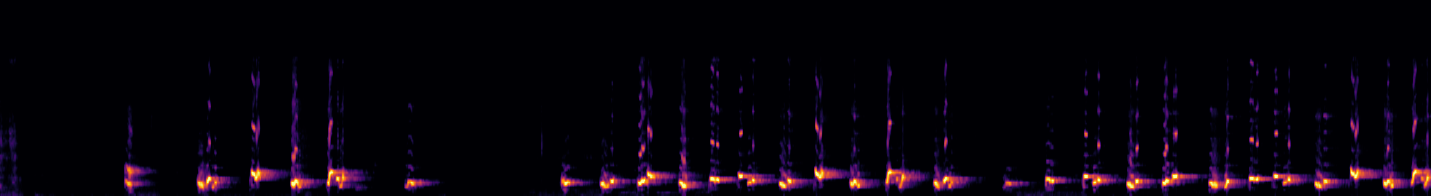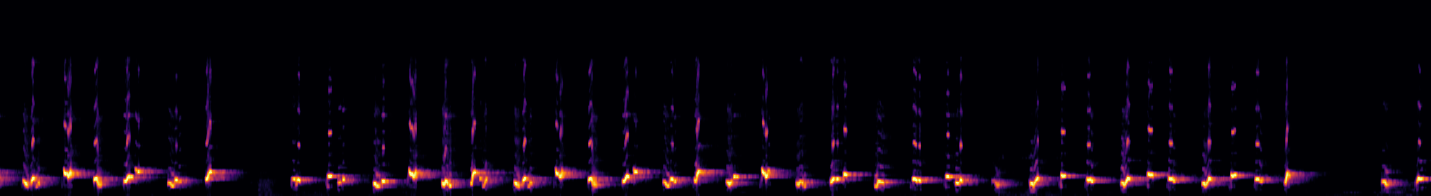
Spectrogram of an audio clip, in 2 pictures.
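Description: Yellow-vented bulbul (trucukan) singing fast, bubbling chirped notes, about two to three a second. A short phrase comes first, then after a pause a long unbroken run of song.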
